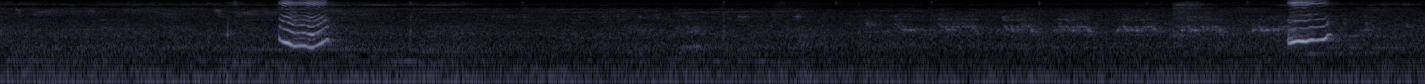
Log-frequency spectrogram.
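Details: Upset baby monkey as its mother walks away: two isolated sharp, wavering cries several seconds apart, set against a quiet background with a faint low rumble.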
